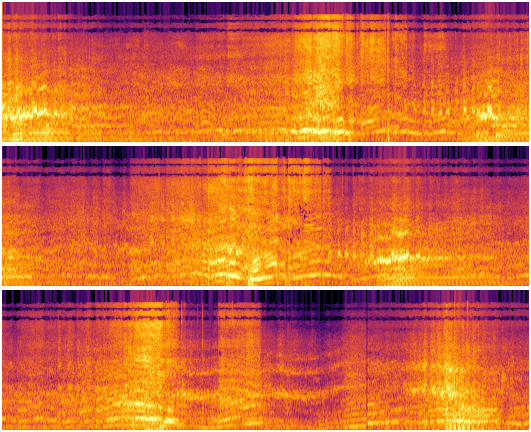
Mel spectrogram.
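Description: Cars doing donuts in turn: engines revving up and down over and over while the rear tyres squeal and skid. The sound swells loudest every few seconds as a car swings past.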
